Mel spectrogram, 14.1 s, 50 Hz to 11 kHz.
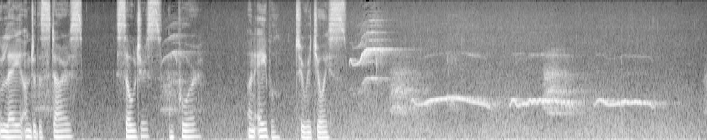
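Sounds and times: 
speech: 0:00.0 - 0:01.7, 0:02.3 - 0:04.1, 0:04.9 - 0:07.1
constant hiss: 0:00.0 - 0:14.1
tawny owls hooting outdoors: 0:03.2 - 0:03.7, 0:07.0 - 0:13.5.

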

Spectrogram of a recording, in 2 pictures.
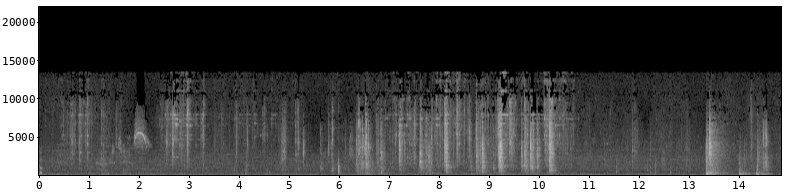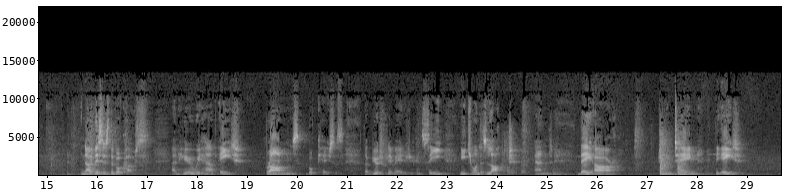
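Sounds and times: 
steady low hum: 0:00.0 - 0:29.6
keys jingling and scraping in the door lock of a building for memorial books: 0:00.3 - 0:11.1
speech: 0:15.8 - 0:17.0, 0:17.6 - 0:26.5, 0:28.4 - 0:28.9.

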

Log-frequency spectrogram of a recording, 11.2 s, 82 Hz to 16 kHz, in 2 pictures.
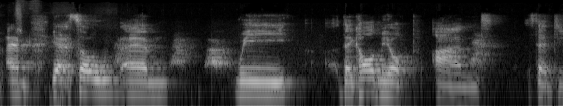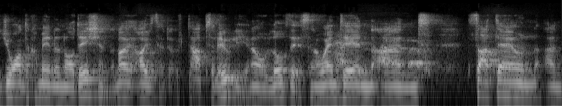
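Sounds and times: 
speech: 0:00.0 - 0:11.2
dog barking and yelping excitedly at a knock on the door: 0:01.2 - 0:02.4, 0:04.7 - 0:05.0, 0:09.0 - 0:10.1.

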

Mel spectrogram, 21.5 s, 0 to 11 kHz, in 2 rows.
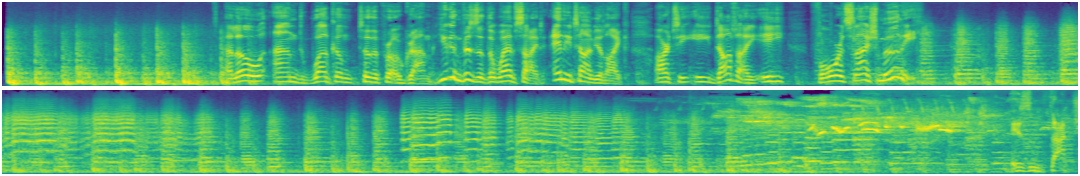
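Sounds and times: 
music: 0:00.0 - 0:21.5
speech: 0:02.2 - 0:09.7, 0:21.0 - 0:21.5
dawn chorus birdsong chirps and trills: 0:16.9 - 0:21.5.

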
